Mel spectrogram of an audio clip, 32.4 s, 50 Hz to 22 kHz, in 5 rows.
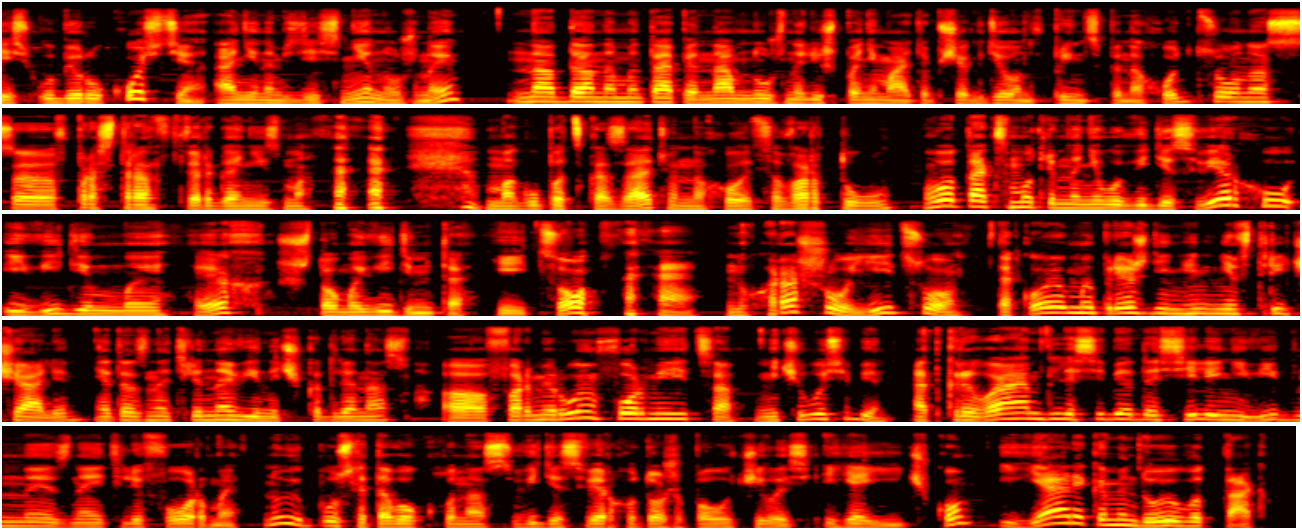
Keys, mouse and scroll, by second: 16.5 click, 17.5 g, 19.3-21.4 drag, 21.4 g, 23.1 click, 23.9 g, 26.0-27.1 drag, 27.1 middle click, 27.1 scroll down 1, 30.1 shift+middle click, 30.5 scroll up 1, 30.9 shift+middle click, 32.2 ctrl+r.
